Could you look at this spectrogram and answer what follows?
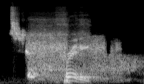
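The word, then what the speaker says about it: Pretti: Pretty. That's how it's pronounced.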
